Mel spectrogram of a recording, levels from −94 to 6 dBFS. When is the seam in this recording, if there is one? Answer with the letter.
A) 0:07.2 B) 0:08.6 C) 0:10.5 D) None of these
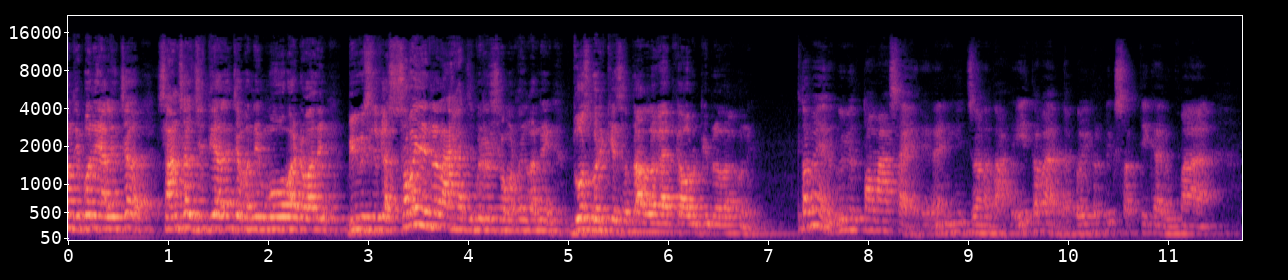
A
